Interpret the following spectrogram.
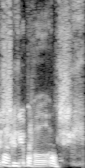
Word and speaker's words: Schiphol: We got into Schiphol.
